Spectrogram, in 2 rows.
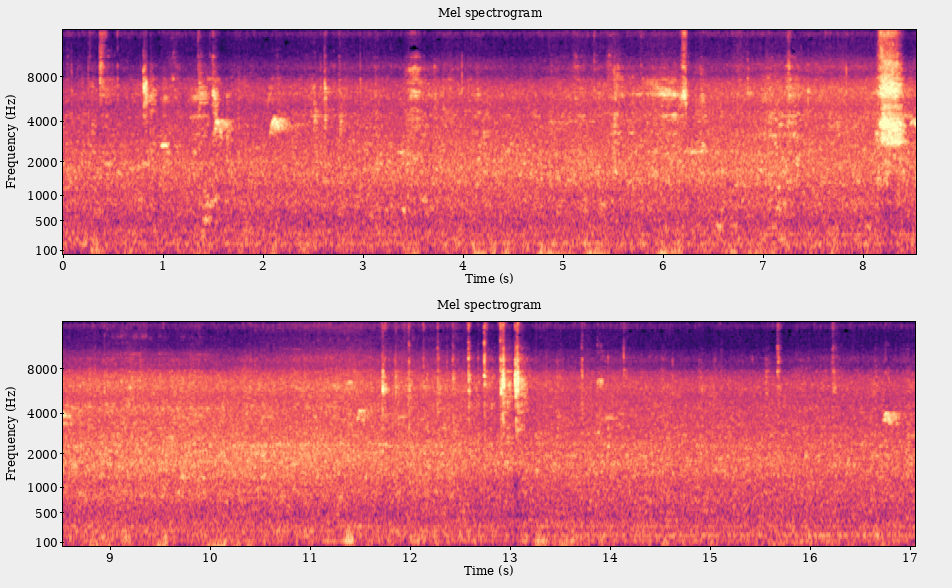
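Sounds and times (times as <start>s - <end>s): city street traffic: 0.0s - 17.0s.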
